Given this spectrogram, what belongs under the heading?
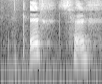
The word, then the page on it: k'iLtsiL: hupa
